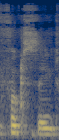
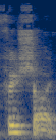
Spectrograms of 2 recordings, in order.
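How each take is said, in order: First: The first syllable sounds like 'fook'. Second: The first syllable does not sound like 'fook'. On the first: The speaker calls it right. "but it's actually" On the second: The speaker calls it wrong. "usually people pronounce it"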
